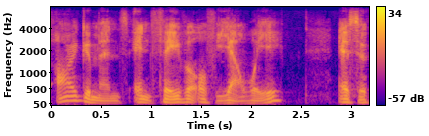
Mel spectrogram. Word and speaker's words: Yahweh: then it offers its arguments in favor of Yahweh as a correct and original pronunciation this is from let your name be Sanctified Jehovah's Witnesses page 16 to 20.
